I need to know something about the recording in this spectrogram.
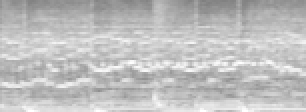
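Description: Instrumental break in a heavy rock song: electric guitar playing a melodic line over bass and drums, with no vocals.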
